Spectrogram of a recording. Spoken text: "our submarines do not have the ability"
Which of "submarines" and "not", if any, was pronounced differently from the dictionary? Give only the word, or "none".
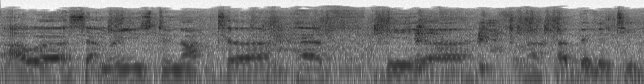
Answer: submarines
